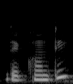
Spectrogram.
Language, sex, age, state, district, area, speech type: Odia, female, 18-30, Odisha, Balasore, rural, spontaneous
